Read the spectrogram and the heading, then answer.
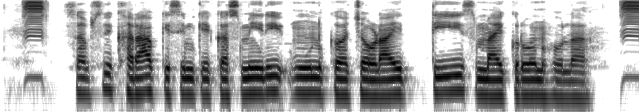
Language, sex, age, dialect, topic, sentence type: Bhojpuri, male, <18, Western, agriculture, statement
